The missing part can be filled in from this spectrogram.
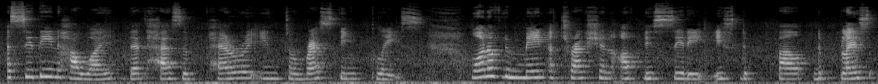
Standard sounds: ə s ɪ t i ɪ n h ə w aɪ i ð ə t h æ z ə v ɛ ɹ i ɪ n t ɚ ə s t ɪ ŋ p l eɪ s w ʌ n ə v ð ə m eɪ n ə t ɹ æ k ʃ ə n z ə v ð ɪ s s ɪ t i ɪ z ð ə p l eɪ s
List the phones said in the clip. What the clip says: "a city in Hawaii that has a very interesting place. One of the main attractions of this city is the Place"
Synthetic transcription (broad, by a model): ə s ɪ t i ɪ n h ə w aɪ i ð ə t h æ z ə p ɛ ɹ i ɪ n t ɚ ə s t ɪ ŋ p l eɪ s w ʌ n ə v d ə m eɪ n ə t ɹ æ k ʃ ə n ə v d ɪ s s ɪ t i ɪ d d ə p l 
